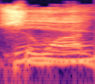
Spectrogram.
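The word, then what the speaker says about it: Shawon: Shawan Dunston is how you pronounce it. Can't spell Can or someone read. look it up, please? I guarantee you. Nope. Whatever. Sean Dunston was dope.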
